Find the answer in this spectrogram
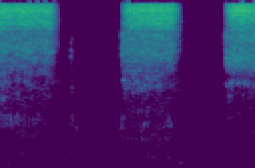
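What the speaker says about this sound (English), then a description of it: "Give everything a spritz before you go to smooth it out" Three quick bursts of a spray bottle misting hair while it is brushed out and styled, each a short, loud hiss separated by brief pauses, with no voices.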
